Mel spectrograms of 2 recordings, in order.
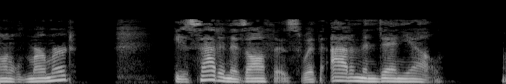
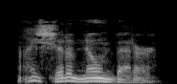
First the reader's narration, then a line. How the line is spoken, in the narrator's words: Adam grumbled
